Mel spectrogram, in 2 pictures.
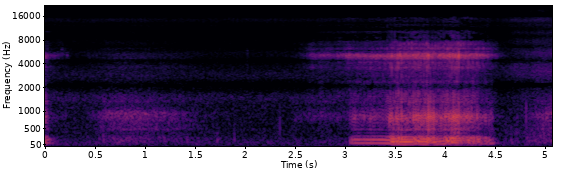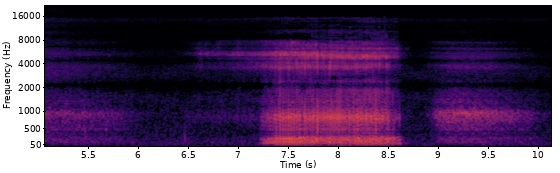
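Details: Person snoring in sleep: loud, coarse rattling snores on each in-breath with softer out-breaths between, about 13 breaths per minute.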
